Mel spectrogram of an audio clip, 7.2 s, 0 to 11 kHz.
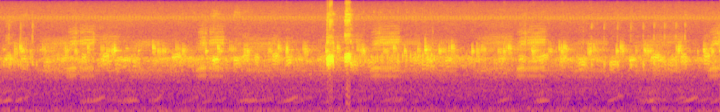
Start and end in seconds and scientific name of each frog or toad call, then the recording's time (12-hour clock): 0.0	7.2	Leptodactylus latrans
0.0	7.2	Sphaenorhynchus surdus
3.2	3.6	Boana bischoffi
11:00pm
